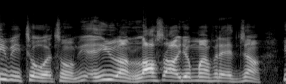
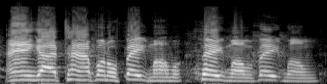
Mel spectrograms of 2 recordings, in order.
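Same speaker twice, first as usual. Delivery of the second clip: mock dismissive; 3 semitones higher, 7 dB louder than usual. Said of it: "they gonna come".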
